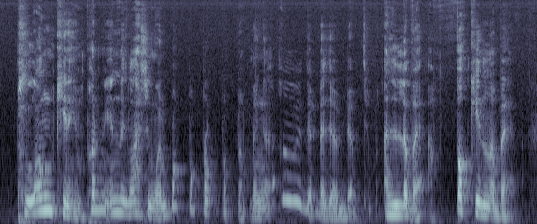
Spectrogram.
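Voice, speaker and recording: Here is a man with an English accent. His tone is bright and sharp. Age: 50s. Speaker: vlogger and small business owner. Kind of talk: casual chat. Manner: rambling, halting with repetitions.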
